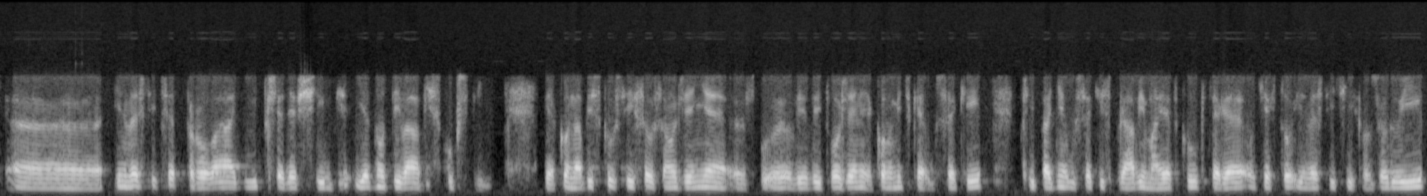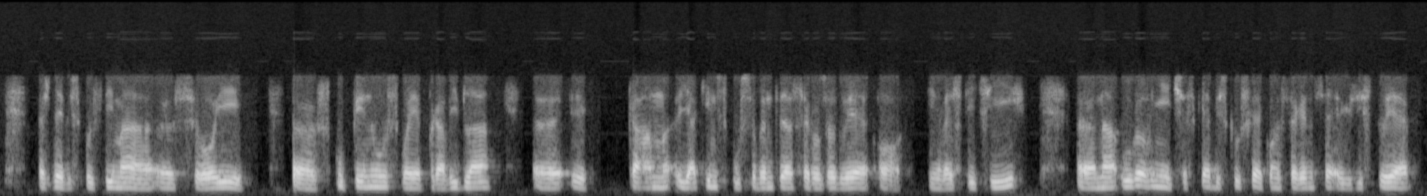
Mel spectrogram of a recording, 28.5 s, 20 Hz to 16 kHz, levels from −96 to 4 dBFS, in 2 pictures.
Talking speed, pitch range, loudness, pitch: 90 wpm, 90-100 Hz, -19 LUFS, 95 Hz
